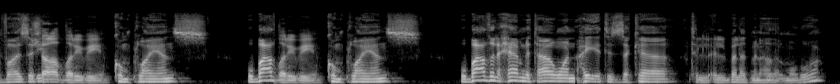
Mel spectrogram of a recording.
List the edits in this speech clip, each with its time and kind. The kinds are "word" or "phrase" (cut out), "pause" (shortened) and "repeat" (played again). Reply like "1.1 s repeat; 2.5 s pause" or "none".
2.7 s repeat; 5.7 s word; 6.9 s phrase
